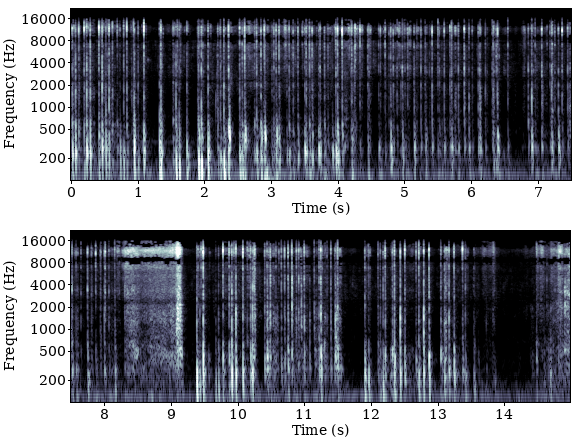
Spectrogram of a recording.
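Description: Long fingernails and fingertips scratch and tap across the flat top of a medium rectangular gift box with unknown contents, wrapped in white paper printed with a pine tree and a name, lying on a rug. The sound is a dense stream of quiet, dry scratches and soft taps, mostly low and muffled, with no ring after each touch. Brief pauses break up the rapid scraping before it resumes.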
